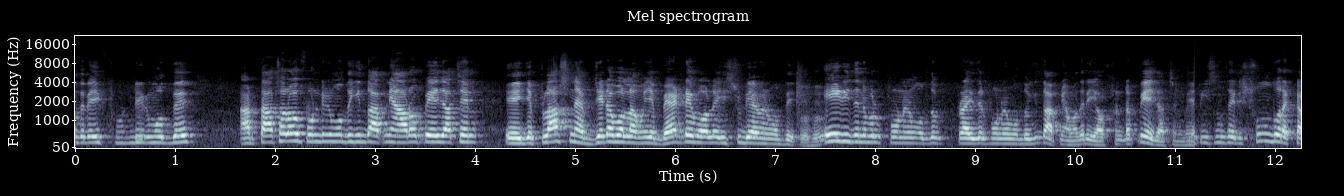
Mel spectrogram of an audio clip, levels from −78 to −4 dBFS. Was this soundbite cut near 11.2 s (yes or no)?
yes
